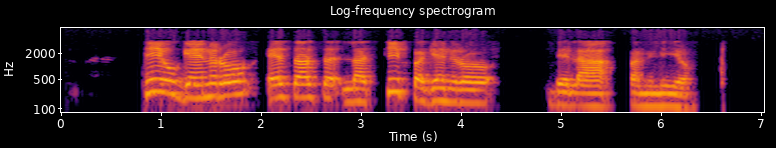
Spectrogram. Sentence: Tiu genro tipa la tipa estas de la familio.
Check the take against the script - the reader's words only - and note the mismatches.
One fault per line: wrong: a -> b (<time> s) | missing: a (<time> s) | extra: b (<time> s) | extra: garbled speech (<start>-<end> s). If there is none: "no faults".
wrong: tipa -> estas (2.1 s)
wrong: estas -> genro (3.7 s)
